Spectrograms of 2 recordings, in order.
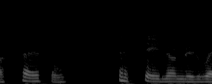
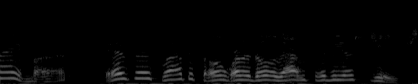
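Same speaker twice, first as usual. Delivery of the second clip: southern American Tennessee drawl; 8 semitones higher than usual. Recalling an American sailor looking at one of the Lancias, in a Southern Tennessee drawl. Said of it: "with a southern, I would say Tennessee bloody drawl".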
